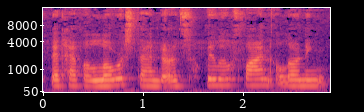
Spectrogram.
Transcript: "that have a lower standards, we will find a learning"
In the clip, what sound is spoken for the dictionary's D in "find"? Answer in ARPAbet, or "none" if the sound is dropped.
D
